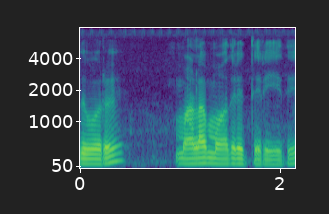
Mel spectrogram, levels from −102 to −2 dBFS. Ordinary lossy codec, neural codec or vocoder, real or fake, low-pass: none; none; real; none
